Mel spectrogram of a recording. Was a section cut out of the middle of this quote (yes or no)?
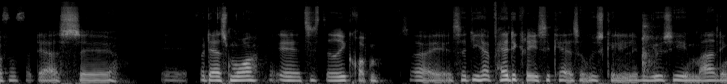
yes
